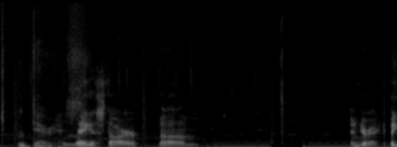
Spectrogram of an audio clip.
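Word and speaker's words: Buderus: mind but just so you know that's that's pronounced bueras bueras Mega star um indirect but yeah I knew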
